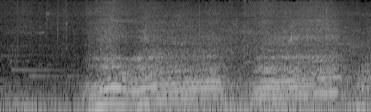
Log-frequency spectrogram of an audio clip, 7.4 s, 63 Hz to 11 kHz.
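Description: BMW E60 525i's inline-six engine pulling from a low idle, heard from inside the cabin: it rises sharply in pitch about two seconds in and holds, eases off, then pulls again about five seconds in before dropping back near the end.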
